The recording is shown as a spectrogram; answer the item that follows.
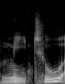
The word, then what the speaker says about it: MeTwo: Und plötzlich gibt es einen neuen Hashtag, ein Hashtag, der letzte Woche auf Twitter viral ging, der genauso klingt wie der alte Hashtag, nämlich auch MeToo ausgesprochen wird, sich aber anders schreibt, nämlich nicht M-E-T-O-O, sondern M-E-T-W-O, also das englische Zahlenwort 2 ist drinne, heißt aber im Endeffekt auch ich auch.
